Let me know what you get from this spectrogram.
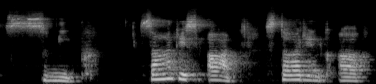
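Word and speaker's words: SNP: a single nucleotide polymorphism or cnp pronounces snip scientists are studying uh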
